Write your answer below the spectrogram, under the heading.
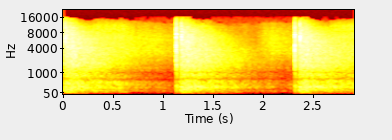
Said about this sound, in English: The Queen's speech is one of those occasions that shows the British state at its best, pomp and circumstance. With golden carriages and a big stick knocking on a big wooden door, it's a dream for those who adore tradition.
